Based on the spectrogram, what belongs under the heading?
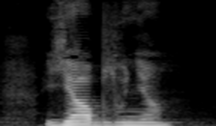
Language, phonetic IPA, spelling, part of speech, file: Ukrainian, [ˈjabɫʊnʲɐ], яблуня, noun, Uk-яблуня.ogg
- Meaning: apple tree (any cultivar of the Malus domestica tree)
